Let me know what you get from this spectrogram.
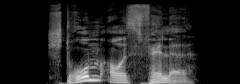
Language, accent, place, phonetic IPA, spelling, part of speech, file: German, Germany, Berlin, [ˈʃtʁoːmʔaʊ̯sˌfɛlə], Stromausfälle, noun, De-Stromausfälle.ogg
- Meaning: nominative/accusative/genitive plural of Stromausfall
